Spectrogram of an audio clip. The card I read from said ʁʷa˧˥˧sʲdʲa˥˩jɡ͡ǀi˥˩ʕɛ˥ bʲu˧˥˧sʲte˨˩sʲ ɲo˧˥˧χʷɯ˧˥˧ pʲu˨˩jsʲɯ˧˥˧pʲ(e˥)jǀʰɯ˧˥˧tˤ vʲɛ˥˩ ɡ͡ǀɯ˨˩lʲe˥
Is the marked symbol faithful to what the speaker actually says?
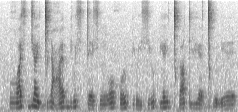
no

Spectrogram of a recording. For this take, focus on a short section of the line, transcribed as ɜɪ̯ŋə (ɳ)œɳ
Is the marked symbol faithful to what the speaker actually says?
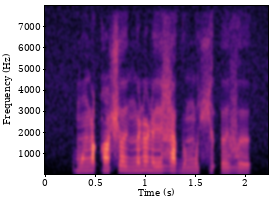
yes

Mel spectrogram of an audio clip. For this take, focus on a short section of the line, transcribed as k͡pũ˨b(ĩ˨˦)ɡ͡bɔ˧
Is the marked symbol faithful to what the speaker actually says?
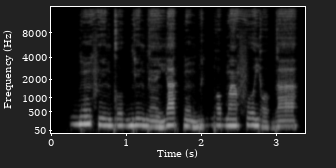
no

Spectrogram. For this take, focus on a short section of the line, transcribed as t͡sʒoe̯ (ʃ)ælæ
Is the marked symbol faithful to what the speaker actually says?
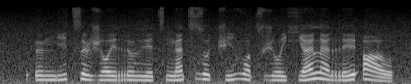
no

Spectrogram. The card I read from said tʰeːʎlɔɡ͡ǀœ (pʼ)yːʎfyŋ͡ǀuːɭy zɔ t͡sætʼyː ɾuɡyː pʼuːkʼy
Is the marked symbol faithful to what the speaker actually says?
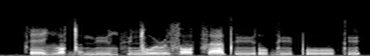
no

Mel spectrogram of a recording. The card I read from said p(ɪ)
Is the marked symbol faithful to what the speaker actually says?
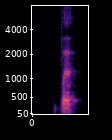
no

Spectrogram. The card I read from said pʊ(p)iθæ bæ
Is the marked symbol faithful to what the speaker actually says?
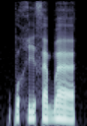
no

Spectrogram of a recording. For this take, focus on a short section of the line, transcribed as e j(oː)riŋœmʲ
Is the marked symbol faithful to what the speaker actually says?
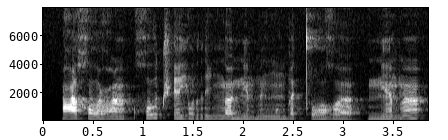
no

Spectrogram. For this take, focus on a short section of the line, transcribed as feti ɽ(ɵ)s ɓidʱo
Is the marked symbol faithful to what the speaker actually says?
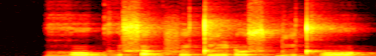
yes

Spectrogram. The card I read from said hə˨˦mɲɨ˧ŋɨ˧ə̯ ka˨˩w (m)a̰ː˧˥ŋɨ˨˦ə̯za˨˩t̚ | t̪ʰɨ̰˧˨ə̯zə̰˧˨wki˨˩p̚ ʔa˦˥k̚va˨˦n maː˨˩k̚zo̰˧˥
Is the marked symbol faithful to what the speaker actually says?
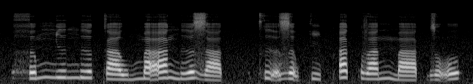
yes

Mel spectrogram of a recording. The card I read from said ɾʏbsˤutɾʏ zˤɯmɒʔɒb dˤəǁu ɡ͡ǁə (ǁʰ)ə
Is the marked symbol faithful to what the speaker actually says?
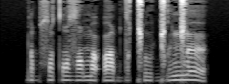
no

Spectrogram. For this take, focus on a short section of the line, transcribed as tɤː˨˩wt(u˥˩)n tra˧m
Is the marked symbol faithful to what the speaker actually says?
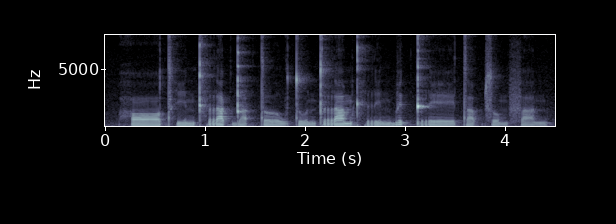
no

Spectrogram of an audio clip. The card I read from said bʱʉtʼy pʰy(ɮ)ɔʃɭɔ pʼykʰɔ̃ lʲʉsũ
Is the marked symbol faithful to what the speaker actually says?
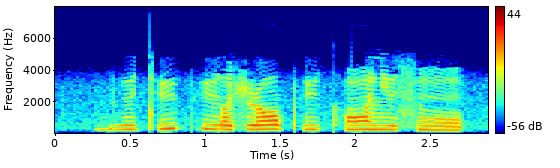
no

